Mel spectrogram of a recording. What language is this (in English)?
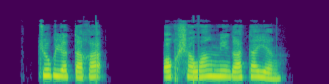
Sihuas Ancash Quechua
